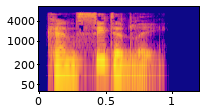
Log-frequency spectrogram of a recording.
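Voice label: "conceitedly", British English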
